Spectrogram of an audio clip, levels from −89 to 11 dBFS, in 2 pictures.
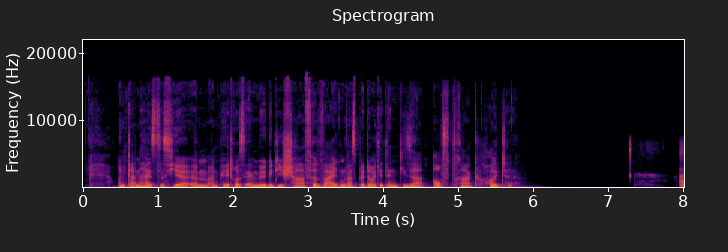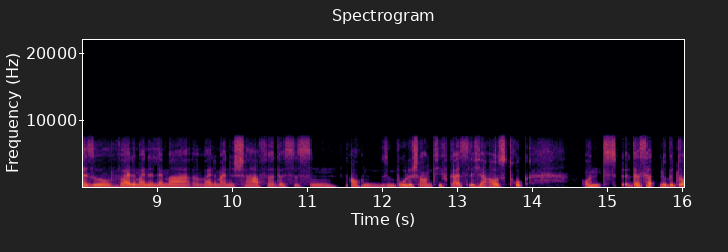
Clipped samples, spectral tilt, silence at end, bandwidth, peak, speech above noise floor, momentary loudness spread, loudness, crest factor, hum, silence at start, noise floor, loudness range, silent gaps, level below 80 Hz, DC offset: under 0.1%; -5.5 dB/octave; 0 s; 16.5 kHz; -10 dBFS; 61 dB; 13 LU; -27 LUFS; 18 dB; none; 0.1 s; -88 dBFS; 8 LU; none; -64 dBFS; under 0.1%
